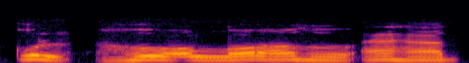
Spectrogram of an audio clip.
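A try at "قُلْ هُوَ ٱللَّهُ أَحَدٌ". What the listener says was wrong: আহাত কলকলা করেন, আহাত কলকলা। কুল হুয়াল্লাহু আহাদ।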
